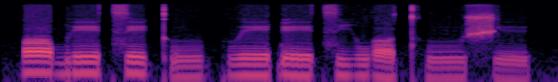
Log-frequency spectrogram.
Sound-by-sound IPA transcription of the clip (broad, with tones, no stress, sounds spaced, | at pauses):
ɔ˦ b eː˦ t͡s e˦˨ kʼ uː˨ kʷ eː˦ ɗ eː˦ t͡s i˦ w ɔ˨ tʰ uː˨ ʃ ɪ˨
